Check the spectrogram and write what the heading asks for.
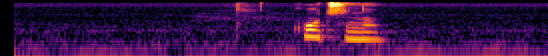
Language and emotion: Russian, neutral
